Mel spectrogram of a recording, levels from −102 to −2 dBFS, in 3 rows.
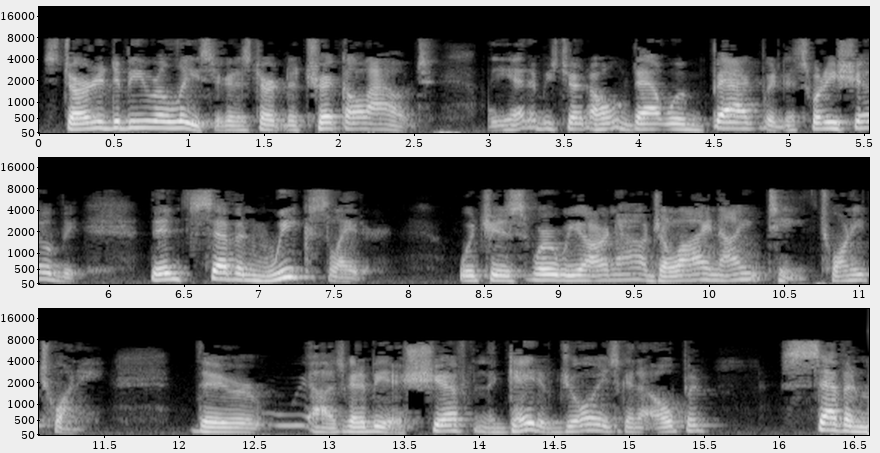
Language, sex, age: English, male, 60-79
